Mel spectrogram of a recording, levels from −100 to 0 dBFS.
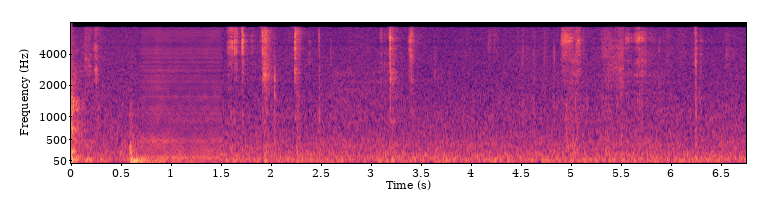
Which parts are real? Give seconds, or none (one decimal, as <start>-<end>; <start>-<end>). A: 0.0-0.7; 1.5-6.8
